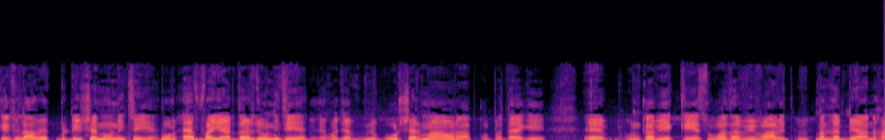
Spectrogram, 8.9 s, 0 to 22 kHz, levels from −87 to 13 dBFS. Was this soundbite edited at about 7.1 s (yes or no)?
no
